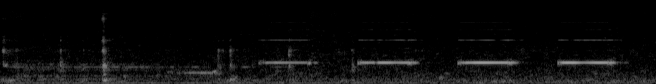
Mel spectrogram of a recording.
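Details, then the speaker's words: A desktop computer at power-on fails to boot and instead gives a repeating pattern of steady mid-pitched BIOS/POST beeps; the beeps should be counted to look up the error code. "That's a beep. That beep's coming. You got to get into the BIOS. That's a BIOS beep."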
